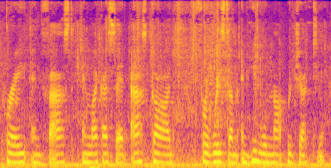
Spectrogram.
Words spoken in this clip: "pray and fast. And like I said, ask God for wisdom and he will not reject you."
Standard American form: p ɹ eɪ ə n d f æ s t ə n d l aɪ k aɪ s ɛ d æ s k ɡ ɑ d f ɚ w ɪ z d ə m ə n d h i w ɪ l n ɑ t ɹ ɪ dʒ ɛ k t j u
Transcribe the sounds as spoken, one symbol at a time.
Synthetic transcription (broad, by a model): p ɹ eɪ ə n f æ s t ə n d l aɪ k aɪ s ɛ d æ s k ɡ ɑ d f ɚ w ɪ z d ə m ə n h i w ɪ l n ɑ t ɹ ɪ dʒ ɛ k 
